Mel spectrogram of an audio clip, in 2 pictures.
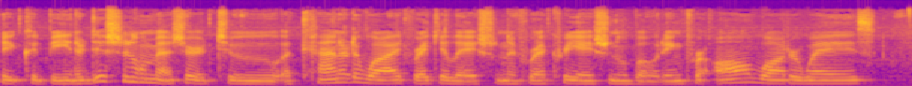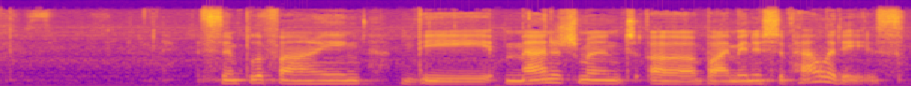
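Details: Adult speaker; ordinary speech.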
